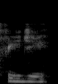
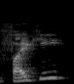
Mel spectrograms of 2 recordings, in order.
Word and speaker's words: Feige: You know, I don't think it's pronounced Fiji. Is it Feige?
